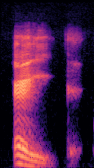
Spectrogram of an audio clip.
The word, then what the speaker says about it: ache: Todo lo que termina en ache es dolor. Y se pronuncia ache. Example, earache. Con K.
